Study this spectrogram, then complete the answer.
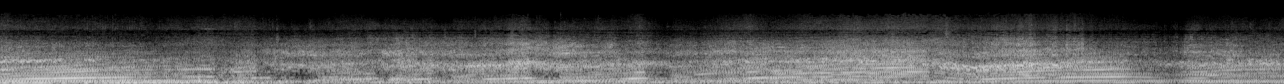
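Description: A car engine revs hard and roars, rising and falling.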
